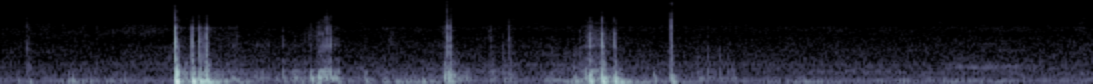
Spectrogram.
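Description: Handling noise from a handheld wireless microphone being picked up and passed over: a handful of knocks and bumps, the two loudest a little under a second in and just after two seconds in, with lighter taps between.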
